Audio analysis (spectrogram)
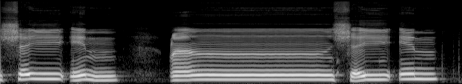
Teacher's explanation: نون ساکن، آگے شین آ گیا تو یہ اکفا کا رول ہے اور نون کی آواز کو چھپا کر غنہ کر رہے ہیں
